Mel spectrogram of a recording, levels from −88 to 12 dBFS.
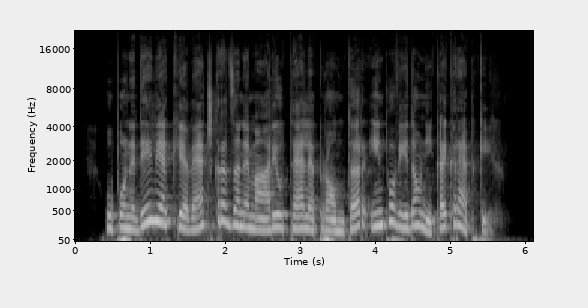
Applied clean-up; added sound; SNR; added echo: neural mask model Resemble Enhance denoiser.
